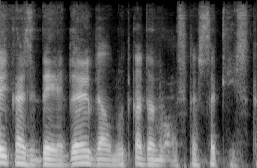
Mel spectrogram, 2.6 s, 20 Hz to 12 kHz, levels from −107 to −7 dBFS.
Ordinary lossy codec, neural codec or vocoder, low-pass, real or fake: Opus, 24 kbps; codec, 44.1 kHz, 1.7 kbps, Pupu-Codec; 10.8 kHz; fake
